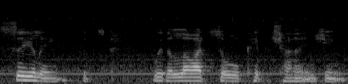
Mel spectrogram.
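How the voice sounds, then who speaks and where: A woman's fairly low voice with an Australian accent, ordinary pitch variation and a fairly slow pace, over noticeable background noise. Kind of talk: family history reminiscence.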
